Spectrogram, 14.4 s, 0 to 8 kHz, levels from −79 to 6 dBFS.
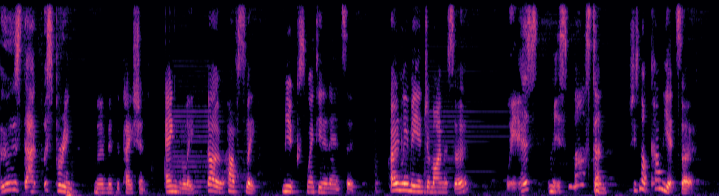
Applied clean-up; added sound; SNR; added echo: classical method WPE with log-MMSE.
